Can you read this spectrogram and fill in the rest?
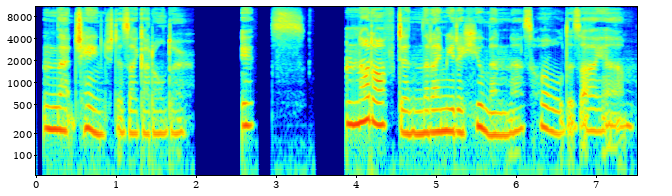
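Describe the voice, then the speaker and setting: A woman voicing a gentle, wistful, centuries-old female vampire in a soft, breathy, whispery ASMR roleplay, with measured, formal wording close to the mic. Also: on the high side, no echo. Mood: wistful, reflective. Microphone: close microphone.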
